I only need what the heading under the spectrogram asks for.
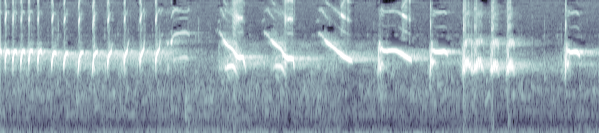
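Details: White-rumped shama song used to provoke rivals into answering: a rapid high trill followed by sharp downslurred whistles and clipped notes.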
